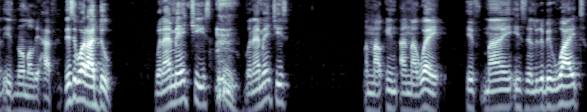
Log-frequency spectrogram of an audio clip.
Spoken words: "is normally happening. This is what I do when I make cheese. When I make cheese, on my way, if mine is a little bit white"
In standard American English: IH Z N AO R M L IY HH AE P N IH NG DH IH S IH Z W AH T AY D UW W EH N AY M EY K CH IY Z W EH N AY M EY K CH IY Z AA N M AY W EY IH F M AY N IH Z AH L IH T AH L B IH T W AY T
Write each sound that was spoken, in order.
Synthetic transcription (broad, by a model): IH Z N AO R M L IY HH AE P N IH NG DH IH S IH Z W AH T AY D UW W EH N AY M EY CH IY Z W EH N AY M EY CH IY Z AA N M AY W EY IH F M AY IH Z AH L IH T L B IH T W AY T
